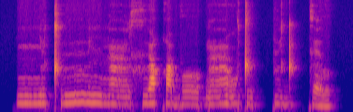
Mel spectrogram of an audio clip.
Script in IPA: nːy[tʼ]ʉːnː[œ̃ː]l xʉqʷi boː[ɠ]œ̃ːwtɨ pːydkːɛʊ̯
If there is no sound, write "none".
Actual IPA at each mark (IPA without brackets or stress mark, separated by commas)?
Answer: tʼ, œ̃ː, ɠ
